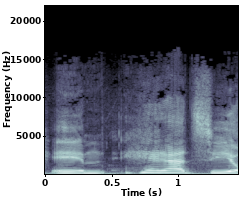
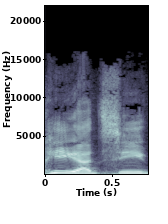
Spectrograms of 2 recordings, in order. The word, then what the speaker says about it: Hegazi: Hegazi o Higazi, como se pronuncia, Ajá.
